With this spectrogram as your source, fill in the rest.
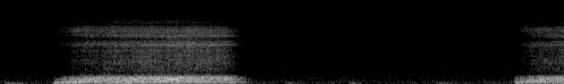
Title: The return of snoring queen!!!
